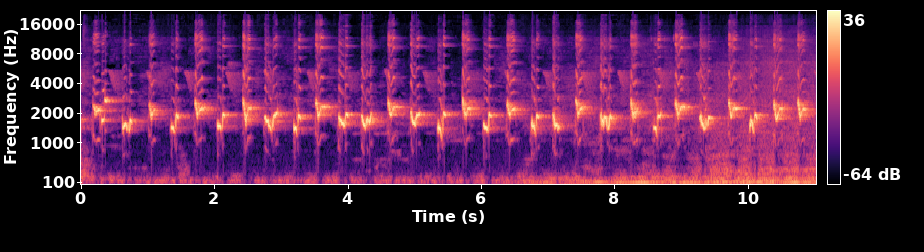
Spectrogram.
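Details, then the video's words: Yellow-vented bulbul in full challenge song toward a rival: a steady, rapid chain of bubbly whistled phrases, nearly three per second, with low hum growing in the second half. "suara burung trucukan gacor mengajak lawan adu ropel"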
